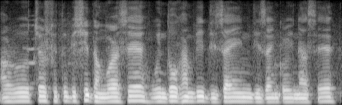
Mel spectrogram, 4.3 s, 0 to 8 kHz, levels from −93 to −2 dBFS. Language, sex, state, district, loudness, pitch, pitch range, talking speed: Nagamese, male, Nagaland, Kohima, -14 LUFS, 120 Hz, 115-125 Hz, 195 wpm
